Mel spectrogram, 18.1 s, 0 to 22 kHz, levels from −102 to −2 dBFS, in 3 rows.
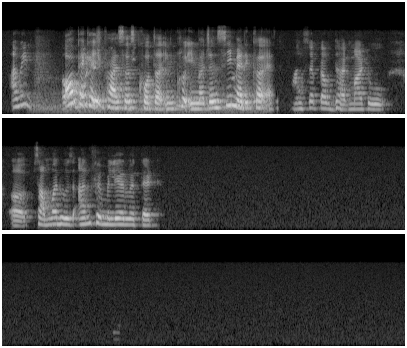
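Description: Speech that dips and breaks up: a brief, shallow dip of about 10 dB at 0.88 to 0.96 s, then much deeper cuts of about 35 dB across 1.33 to 2.28 s and about 30 dB across 2.52 to 4.44 s. This is likely speech suppressed in double talk, with the echo canceller turning down the near talker while the far side spoke. At 1.94 to 2.0 s a faint scrap of the voice returns about 310 ms late, around 25 dB below the speech, likely an echo leak from a loudspeaker whose echo canceller let part of the pickup through. The band stops at 8 kHz, consistent with a wideband Opus call path.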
